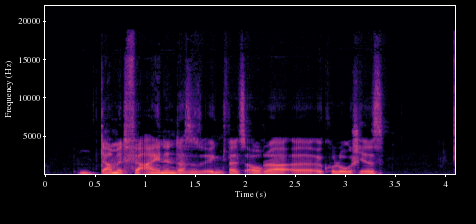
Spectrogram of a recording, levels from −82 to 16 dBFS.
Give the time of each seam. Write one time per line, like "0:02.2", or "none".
0:01.8
0:02.2
0:03.1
